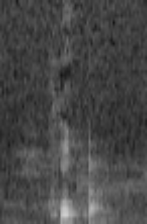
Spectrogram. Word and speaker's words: jota: The letter J in Spanish is said as Jota. There are actually two J sounds in Spanish. In the Caribbean and Central America, the Jota sounds like H, and in Spain, it is pronounced as K.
